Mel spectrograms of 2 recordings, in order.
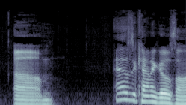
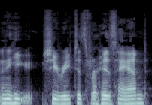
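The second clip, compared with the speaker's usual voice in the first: normal talking voice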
